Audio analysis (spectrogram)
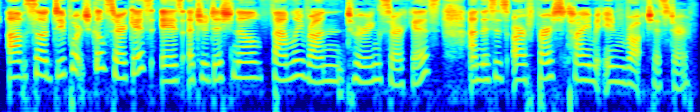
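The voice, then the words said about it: Scottish accent. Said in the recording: “I detect an accent. ... I'm from Scotland.”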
